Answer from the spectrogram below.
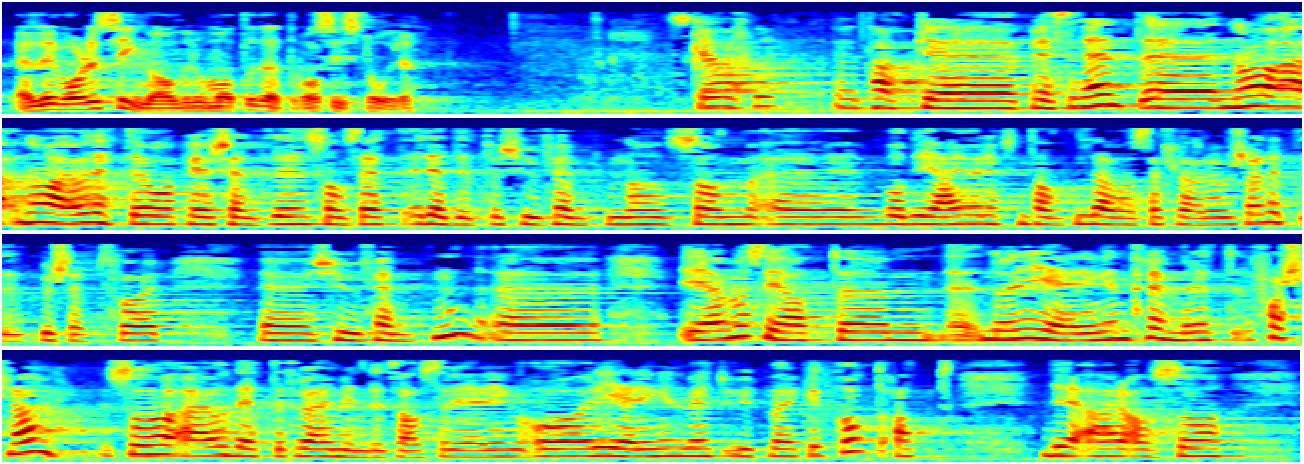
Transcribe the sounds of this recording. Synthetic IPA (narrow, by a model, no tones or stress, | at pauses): ʔɛ̰lːəɾʋɑɖɛsɪŋnɑ̰ːləɾʊmɑt̪d̪ɛt̪ːəʋɑʂɪst̪əo̰ːɾə | t̪ʰɑkːpʰɾɛsɪd̪ɛnt̪noːænoːæɾjʊd̪ɛt̪ːəɔpʰeːʂɛnt̪ɾəsɔnsɛt̪ːɾɛd̪ːət̪fɔɾçʉːəfɛmt̪nɔsɔm | boːd̪əjæɪɔɾɛpɾəsn̩t̪ʰɑnt̪nlɑːʋəɔsækʰlɑːɾoːʋəʂɔhæɖɛt̪ːət̪bʉd̪ʂɛt̪ːfɔɾ | çʉːəfɛmt̪n | jæɪmɔsiːɑt̪ | nɔɾːɛjeːɾɪŋənfɾɛmːəɾɛt̪fɔʂɭɑːɡsɔæɾjʊd̪ɛt̪ːəfɾɑɛnmɪnd̪ɾət̪ʰɑːlsɾɛjeːɾɪŋɔɾɛjeːɾɪŋənʋeɪt̪ʉːt̪mæɾkət̪̚ɡɔt̪ːɑt̪ | d̪ɛʔæɾɑ̰lsɔ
